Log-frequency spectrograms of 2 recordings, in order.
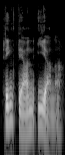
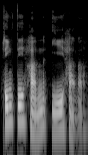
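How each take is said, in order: First: The h sounds in both pronouns are dropped. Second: The h sounds in both pronouns are pronounced. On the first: "Apply the rule" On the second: "That's the very careful pronunciation"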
